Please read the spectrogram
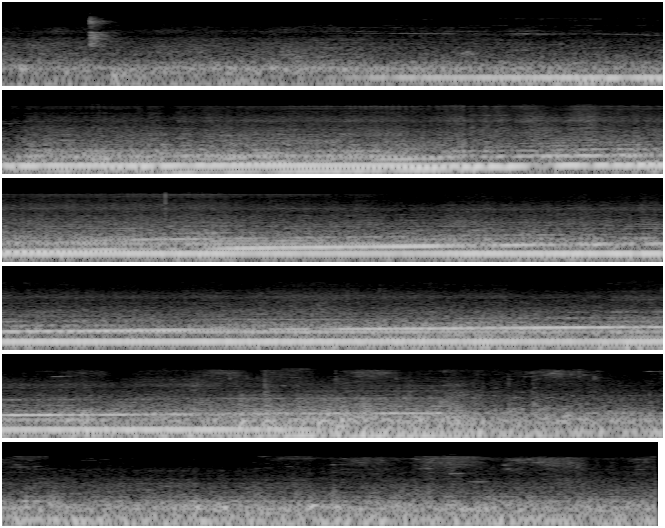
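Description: MTR East Rail Line MLR electric train accelerating, heard from inside the carriage: its traction motors whine in steadily rising tones over a steady low hum and the rumble of wheels on track. A little over twenty seconds in, the whine stops and only the running rumble goes on.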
